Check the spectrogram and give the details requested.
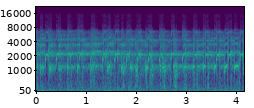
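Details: A pair of white-tailed eagles duetting at their nest, Nizhnyaya Kama National Park, Tatarstan, 7 April 2024, greeting each other after the female's return. Dense, overlapping yelping notes run continuously and quickly, forming a ringing chorus.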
